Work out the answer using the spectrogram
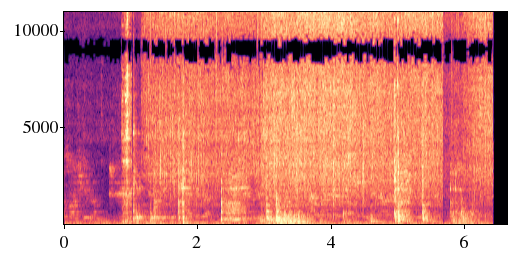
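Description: Chopped garlic and ginger frying in hot oil with cumin seeds in a nonstick pan, giving a loud steady sizzle, stirred with a spatula that taps and scrapes against the pan. The sizzle starts suddenly about a second in, and chopped onion goes in near the end just before the sound cuts off abruptly.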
